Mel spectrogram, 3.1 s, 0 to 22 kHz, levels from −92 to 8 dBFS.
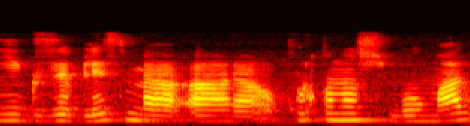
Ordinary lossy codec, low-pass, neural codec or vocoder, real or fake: none; none; none; real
